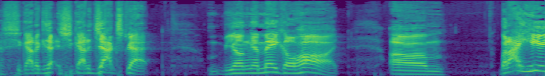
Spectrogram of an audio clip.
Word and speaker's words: Young M.A: Young M.A. And for a long time, I thought her name was Young Ma, but I think it's pronounced Young M.A.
